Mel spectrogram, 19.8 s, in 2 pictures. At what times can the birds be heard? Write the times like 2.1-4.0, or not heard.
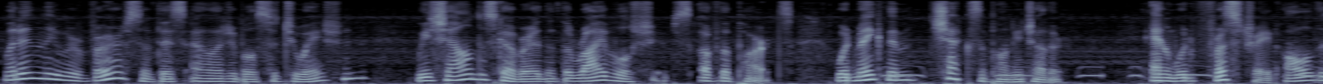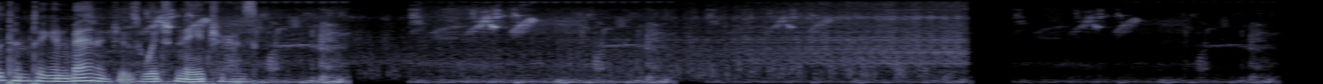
6.0-19.6.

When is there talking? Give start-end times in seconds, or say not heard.
0.0-11.8.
